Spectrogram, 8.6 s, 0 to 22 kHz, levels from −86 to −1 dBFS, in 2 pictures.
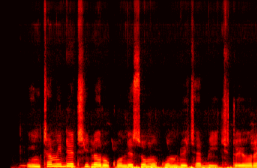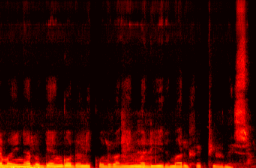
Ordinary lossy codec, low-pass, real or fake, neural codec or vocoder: none; none; fake; vocoder, 44.1 kHz, 128 mel bands every 256 samples, BigVGAN v2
